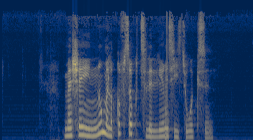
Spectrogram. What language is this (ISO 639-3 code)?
kab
